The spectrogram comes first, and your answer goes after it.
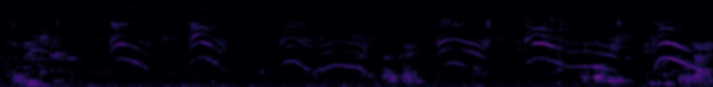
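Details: Indoors, the cat Shizuka shifts her kitten out of a cabinet to open space. A rapid run of bent, arching meows, some doubled, repeats throughout, with human speech heard alongside.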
